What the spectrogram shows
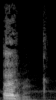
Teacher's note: للأذان يراعون همس الكاف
